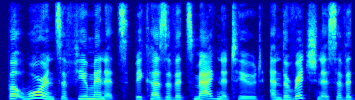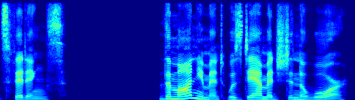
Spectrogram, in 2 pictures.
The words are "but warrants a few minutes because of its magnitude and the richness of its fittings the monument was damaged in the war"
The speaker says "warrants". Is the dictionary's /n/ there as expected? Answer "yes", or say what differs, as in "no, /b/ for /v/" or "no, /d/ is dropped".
yes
